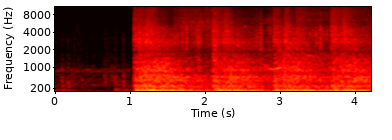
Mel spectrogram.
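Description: Energy blasts crackle and explode nearby.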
